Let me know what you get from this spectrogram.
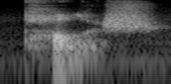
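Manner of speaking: polish said with a short a sound like doll; clean-the-furniture polish. Shown as a demonstration. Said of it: "Two words, same spelling".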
